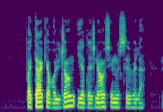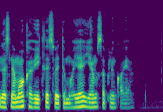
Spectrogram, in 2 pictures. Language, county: Lithuanian, Klaipėda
